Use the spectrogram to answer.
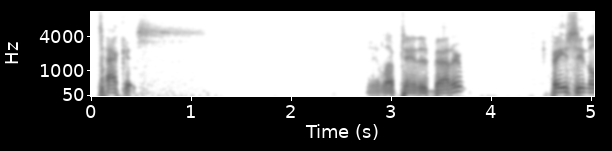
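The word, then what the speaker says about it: Takacs: T-A-K-A-C-S, pronounced Takis.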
